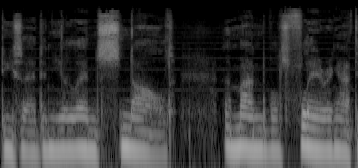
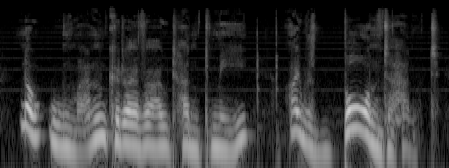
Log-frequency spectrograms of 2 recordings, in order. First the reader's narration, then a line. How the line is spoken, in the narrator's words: she snarled loudly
